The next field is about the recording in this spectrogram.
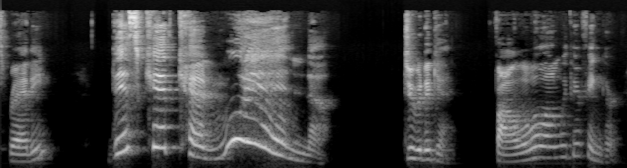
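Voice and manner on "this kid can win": very high, drawn-out, sing-song excited voice. Reading a practice sentence aloud for listeners to follow along, excited voice. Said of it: "And my excited voice".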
